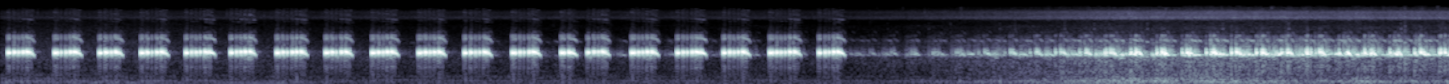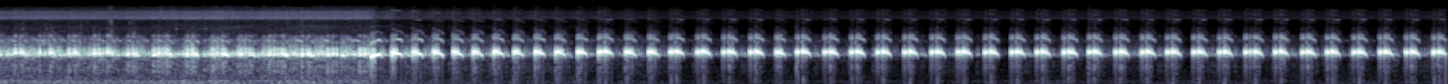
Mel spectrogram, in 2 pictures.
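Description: A spectacled toad gives a long, rapid, rattling trill of evenly spaced pulses.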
